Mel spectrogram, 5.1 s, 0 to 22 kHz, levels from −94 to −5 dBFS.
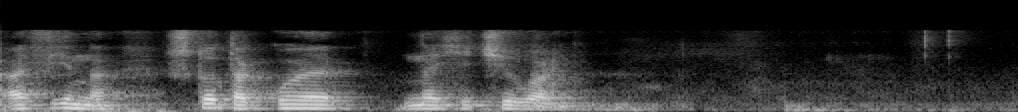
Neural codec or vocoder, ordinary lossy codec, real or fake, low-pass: codec, 16 kHz in and 24 kHz out, 1 kbps, XY-Tokenizer; MP3, 64 kbps; fake; 7.2 kHz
